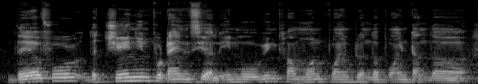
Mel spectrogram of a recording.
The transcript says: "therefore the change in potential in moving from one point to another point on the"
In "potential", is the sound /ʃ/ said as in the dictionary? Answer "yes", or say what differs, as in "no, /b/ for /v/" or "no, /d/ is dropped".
no, /s/ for /ʃ/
